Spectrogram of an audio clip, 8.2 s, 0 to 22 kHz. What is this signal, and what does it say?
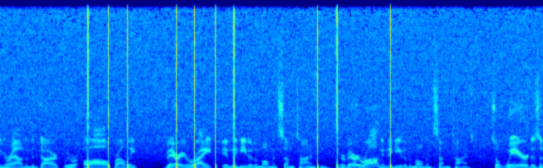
Tap code, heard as knocks on a wall, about 4 knocks a second, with speech in English. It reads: OF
